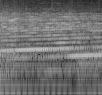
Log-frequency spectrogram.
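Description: Live rock band with an electric guitar holding a long sustained lead note that slides slowly upward in pitch over a steady bass; a second, lower note comes in about one and a half seconds in.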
